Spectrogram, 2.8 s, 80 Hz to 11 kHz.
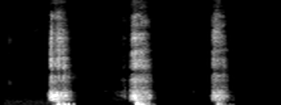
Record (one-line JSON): {"exhalation_length": "2.8 s", "exhalation_amplitude": 32678, "exhalation_signal_mean_std_ratio": 0.35, "survey_phase": "beta (2021-08-13 to 2022-03-07)", "age": "18-44", "gender": "Female", "wearing_mask": "No", "symptom_none": true, "smoker_status": "Never smoked", "respiratory_condition_asthma": false, "respiratory_condition_other": false, "recruitment_source": "REACT", "submission_delay": "1 day", "covid_test_result": "Negative", "covid_test_method": "RT-qPCR"}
